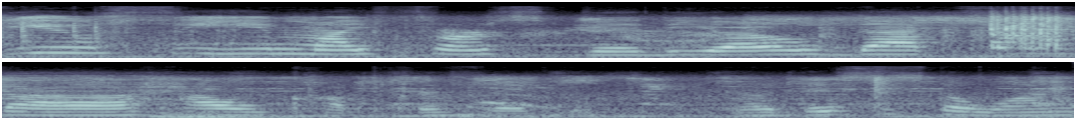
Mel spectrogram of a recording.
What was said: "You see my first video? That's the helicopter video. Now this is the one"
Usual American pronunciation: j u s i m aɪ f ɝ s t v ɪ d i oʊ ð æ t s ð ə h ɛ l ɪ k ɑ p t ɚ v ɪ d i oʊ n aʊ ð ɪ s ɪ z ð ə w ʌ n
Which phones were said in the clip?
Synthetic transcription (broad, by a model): j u s i m aɪ f ɝ s t v ɪ d i oʊ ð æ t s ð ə h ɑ ɪ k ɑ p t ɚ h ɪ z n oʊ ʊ ð ɪ s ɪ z ð ə w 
